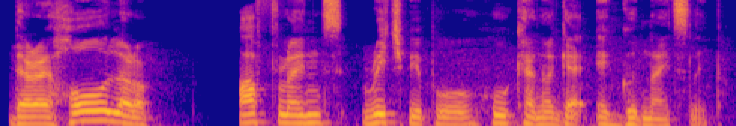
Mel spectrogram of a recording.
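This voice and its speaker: A man with a Nigerian accent whose first language is Yoruba, talking as a doctor in a studio interview, animated and quick to laugh. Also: medium pitch. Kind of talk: conversational interview.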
